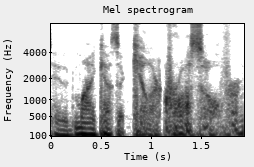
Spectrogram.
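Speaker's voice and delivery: soft whisper; whispering regret; whispered inner thought. Retold or imitated. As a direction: murmur it as a private worry.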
